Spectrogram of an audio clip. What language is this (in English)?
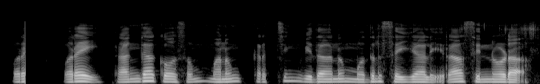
Telugu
